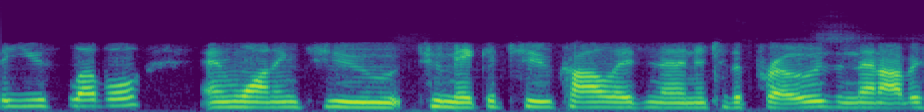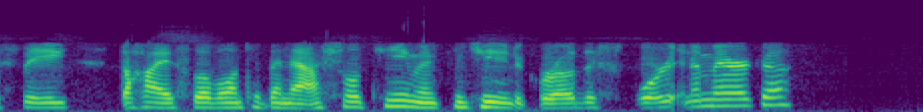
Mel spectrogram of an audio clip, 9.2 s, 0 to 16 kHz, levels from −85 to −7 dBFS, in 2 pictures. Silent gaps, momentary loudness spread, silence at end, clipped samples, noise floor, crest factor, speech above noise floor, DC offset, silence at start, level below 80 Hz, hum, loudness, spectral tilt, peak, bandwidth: none; 6 LU; 0.65 s; under 0.1%; -69 dBFS; 18 dB; 47 dB; under 0.1%; 0 s; -60 dBFS; none; -22 LUFS; -8.5 dB/octave; -2 dBFS; 5 kHz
